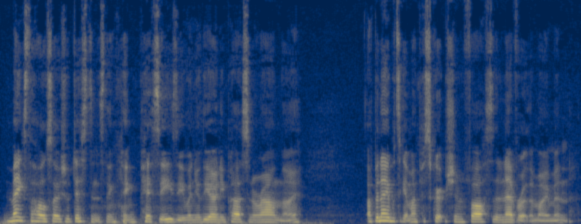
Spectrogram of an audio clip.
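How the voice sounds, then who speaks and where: A woman's voice: fairly low pitch, fast talker, natural voice. A woman playing a wry, blunt character in a filmed diary monologue. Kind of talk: spoken diary monologue in a short film.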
